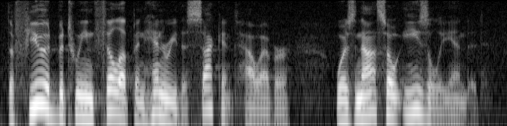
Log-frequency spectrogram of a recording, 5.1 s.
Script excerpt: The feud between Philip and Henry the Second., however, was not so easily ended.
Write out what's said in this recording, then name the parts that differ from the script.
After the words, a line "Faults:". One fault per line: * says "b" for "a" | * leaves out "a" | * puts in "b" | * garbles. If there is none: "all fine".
The feud between Philip and Henry the Second., however, was not so easily ended.
Faults:
all fine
